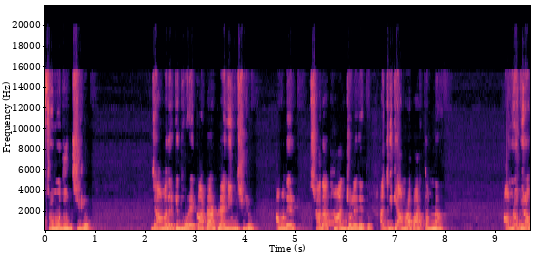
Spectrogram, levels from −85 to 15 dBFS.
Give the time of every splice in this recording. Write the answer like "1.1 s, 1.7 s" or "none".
6.4 s

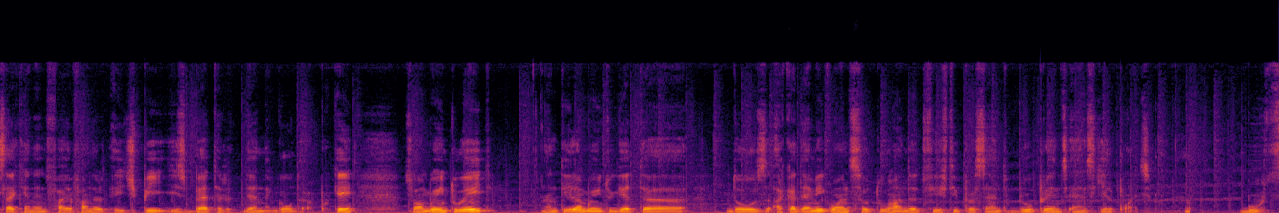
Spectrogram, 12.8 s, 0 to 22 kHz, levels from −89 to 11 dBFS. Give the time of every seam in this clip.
11.9 s

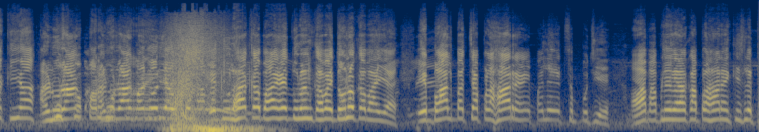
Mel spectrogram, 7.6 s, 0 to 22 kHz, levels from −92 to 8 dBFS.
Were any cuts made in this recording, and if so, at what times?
2.0 s

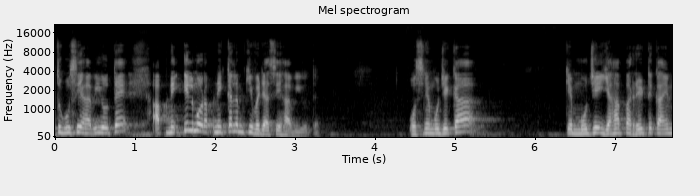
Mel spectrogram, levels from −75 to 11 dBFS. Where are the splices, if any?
none

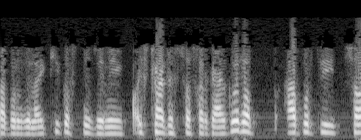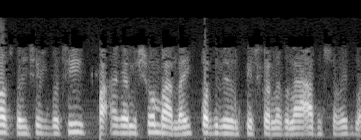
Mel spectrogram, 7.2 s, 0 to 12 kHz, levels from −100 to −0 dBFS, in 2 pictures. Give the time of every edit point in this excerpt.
3.4 s, 4.5 s, 5.6 s

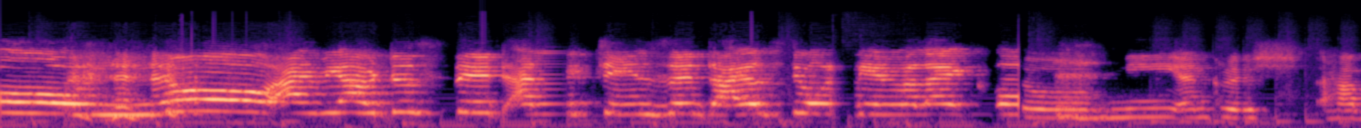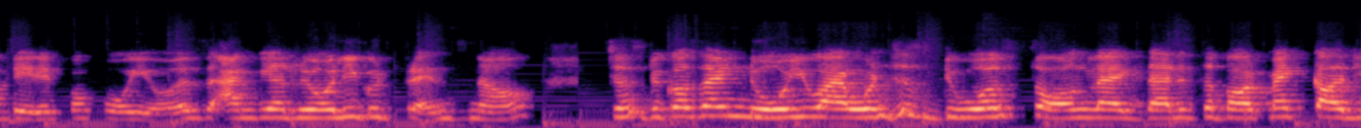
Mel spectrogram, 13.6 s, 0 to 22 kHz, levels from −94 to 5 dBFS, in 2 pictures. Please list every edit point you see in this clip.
5.1 s, 9.7 s

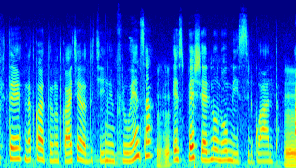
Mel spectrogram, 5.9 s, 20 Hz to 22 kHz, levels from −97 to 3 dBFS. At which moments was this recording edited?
2.1 s

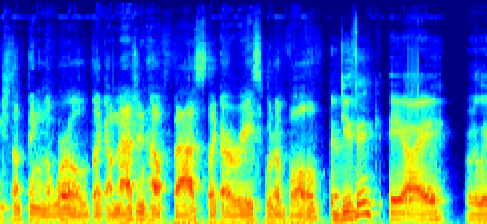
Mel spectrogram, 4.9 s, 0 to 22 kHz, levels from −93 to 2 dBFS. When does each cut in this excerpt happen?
3.2 s

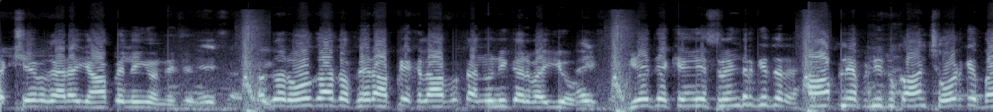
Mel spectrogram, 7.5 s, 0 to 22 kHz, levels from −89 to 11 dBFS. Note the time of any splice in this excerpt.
1.8 s, 4.6 s, 6.1 s

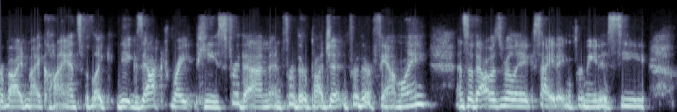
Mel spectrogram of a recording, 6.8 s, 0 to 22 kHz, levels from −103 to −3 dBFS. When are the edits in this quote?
none

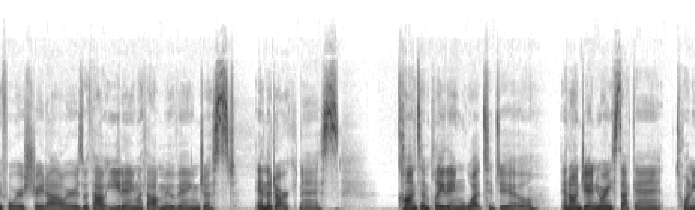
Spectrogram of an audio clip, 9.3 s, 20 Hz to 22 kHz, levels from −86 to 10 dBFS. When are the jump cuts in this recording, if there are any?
none

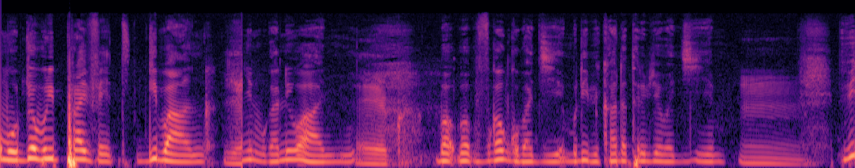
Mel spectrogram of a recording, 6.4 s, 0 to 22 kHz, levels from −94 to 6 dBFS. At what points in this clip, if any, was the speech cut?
1.8 s

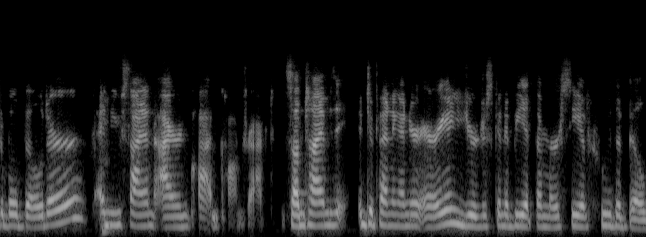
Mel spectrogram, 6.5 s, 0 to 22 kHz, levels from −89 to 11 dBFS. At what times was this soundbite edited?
1.0 s, 2.7 s

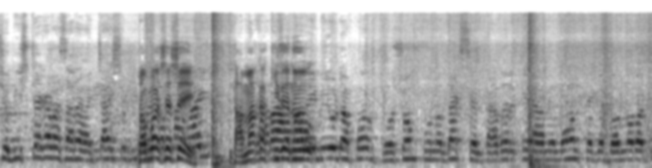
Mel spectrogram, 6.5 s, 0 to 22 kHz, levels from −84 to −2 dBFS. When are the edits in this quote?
1.3 s

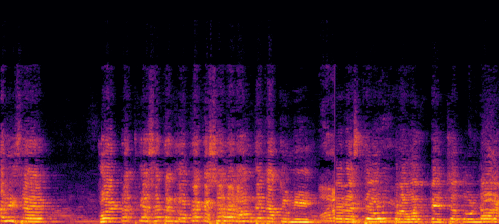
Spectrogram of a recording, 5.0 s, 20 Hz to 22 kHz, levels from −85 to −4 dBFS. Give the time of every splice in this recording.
3.3 s

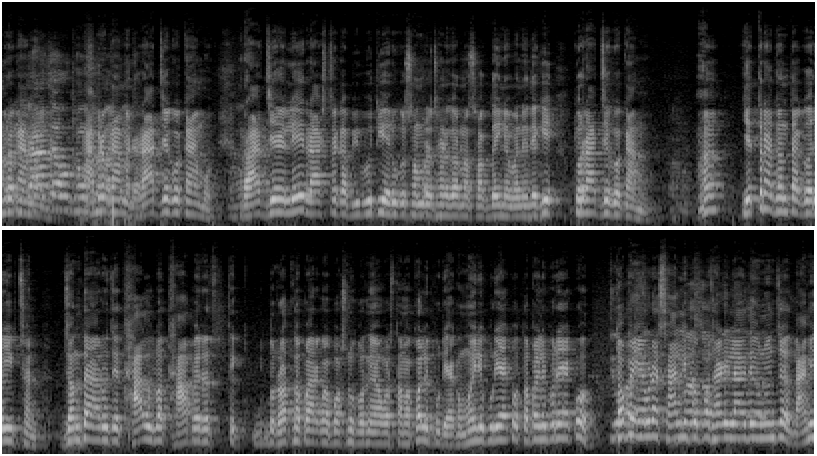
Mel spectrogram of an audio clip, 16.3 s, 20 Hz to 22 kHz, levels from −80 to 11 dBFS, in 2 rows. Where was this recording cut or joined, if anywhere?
14.1 s

